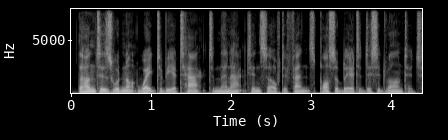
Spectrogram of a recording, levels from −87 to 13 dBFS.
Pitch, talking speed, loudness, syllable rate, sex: 95 Hz, 245 wpm, -21 LUFS, 6.9 syllables/s, male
